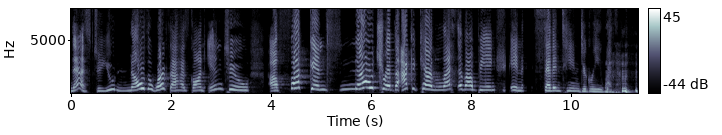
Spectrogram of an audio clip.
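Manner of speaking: slow, dragged-out, exasperated, fed-up rant rising high.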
